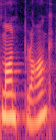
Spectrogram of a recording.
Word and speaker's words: Mont Blanc: Mont Blanc. I think I said it wrong the first time. I can't remember, but it's Mont Blanc.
